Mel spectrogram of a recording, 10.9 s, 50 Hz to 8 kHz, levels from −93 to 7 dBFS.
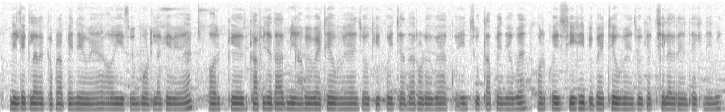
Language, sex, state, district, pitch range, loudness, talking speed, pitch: Hindi, male, Bihar, Supaul, 140-145 Hz, -35 LUFS, 230 wpm, 140 Hz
